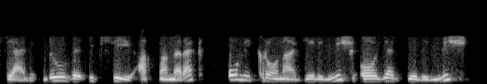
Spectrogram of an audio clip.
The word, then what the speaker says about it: Xi: X-I harfleri de Xi diye okunuyor. O da biliyorsunuz Çin Devlet Başkanı'nın adı.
